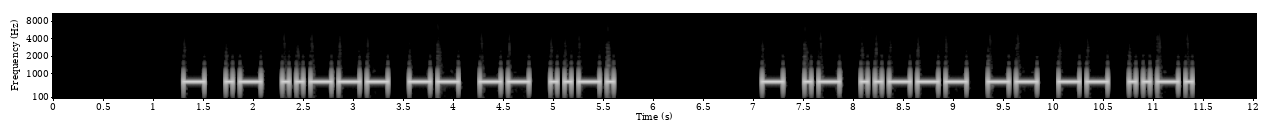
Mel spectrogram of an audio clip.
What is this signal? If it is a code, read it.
Morse code, heard as a keyed tone, about 17 wpm, 700 Hz. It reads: TA2MMF TA2MMF
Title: DXCC-100 Call Signs - 6 Characters - Repeated 3x - 17wpm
